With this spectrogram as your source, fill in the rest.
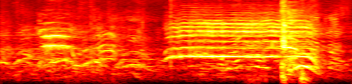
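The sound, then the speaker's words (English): An audience jumping up and screaming, with excited overlapping shouts and shrill high voices over steady crowd chatter. The noise swells in the second half and peaks in a sharp burst near the end. “now, some of you jumped up and screamed because you like Daisy, you want a new car.”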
